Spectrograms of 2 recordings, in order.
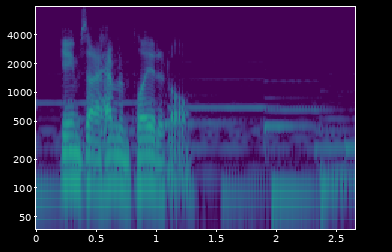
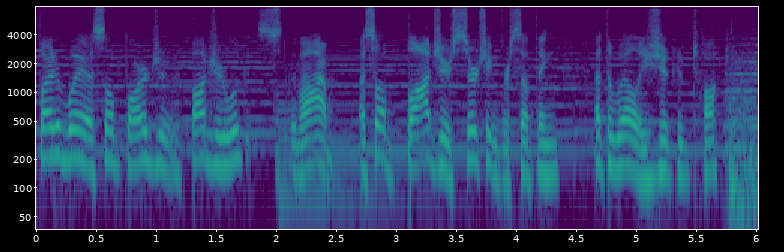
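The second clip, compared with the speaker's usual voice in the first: higher, cheerful shop NPC; grateful shopkeeper; 6 semitones higher than usual. Acted. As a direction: thank the hero brightly.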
